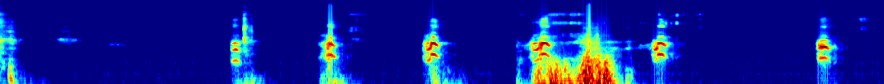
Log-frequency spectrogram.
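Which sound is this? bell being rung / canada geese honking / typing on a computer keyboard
canada geese honking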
